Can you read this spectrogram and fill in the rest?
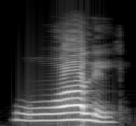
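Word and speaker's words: Guale: Repeat after me. Guala. Pronounce Wally.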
